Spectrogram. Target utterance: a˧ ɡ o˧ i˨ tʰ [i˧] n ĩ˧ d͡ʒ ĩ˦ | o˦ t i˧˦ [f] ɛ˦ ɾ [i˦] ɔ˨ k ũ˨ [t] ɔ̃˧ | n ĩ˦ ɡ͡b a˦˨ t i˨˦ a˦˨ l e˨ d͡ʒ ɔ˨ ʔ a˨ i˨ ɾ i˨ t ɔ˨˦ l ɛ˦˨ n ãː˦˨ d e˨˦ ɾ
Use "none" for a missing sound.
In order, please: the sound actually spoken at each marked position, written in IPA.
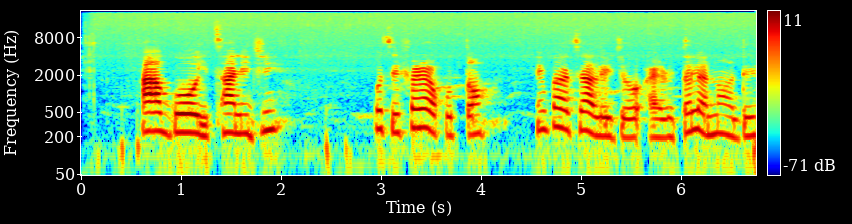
a˧, f, ɛ˦, t

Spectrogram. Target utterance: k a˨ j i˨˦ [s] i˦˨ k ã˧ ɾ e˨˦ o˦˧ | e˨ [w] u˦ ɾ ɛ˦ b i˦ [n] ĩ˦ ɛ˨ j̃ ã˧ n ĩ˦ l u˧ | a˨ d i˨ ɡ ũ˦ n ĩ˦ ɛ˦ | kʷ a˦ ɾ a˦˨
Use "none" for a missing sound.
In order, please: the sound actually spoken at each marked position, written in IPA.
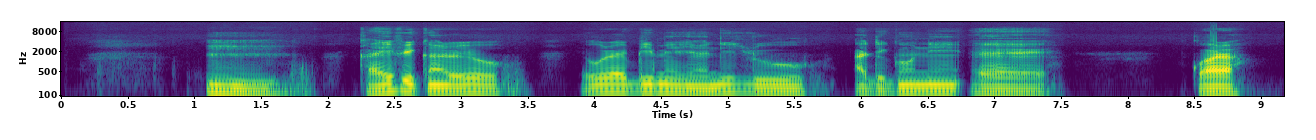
f, w, m

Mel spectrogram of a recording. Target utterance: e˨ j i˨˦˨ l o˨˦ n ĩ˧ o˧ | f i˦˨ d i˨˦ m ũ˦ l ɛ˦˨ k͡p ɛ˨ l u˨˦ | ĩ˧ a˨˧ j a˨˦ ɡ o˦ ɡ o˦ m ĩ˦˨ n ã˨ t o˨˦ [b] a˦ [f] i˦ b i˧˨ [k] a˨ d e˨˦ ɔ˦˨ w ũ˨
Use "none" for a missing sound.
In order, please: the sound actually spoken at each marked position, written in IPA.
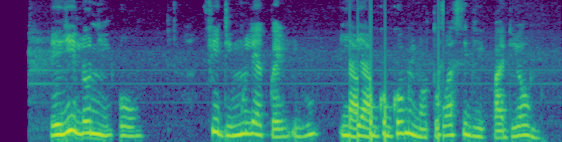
w, s, k͡p

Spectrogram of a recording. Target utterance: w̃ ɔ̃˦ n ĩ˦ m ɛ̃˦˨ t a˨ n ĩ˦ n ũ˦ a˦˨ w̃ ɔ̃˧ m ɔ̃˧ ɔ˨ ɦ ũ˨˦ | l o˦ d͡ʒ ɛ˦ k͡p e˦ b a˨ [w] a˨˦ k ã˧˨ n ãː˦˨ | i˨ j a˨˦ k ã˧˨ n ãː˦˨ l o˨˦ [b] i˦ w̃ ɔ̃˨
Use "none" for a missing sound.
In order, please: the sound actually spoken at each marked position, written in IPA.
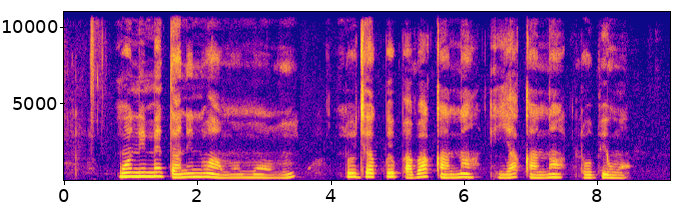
b, b

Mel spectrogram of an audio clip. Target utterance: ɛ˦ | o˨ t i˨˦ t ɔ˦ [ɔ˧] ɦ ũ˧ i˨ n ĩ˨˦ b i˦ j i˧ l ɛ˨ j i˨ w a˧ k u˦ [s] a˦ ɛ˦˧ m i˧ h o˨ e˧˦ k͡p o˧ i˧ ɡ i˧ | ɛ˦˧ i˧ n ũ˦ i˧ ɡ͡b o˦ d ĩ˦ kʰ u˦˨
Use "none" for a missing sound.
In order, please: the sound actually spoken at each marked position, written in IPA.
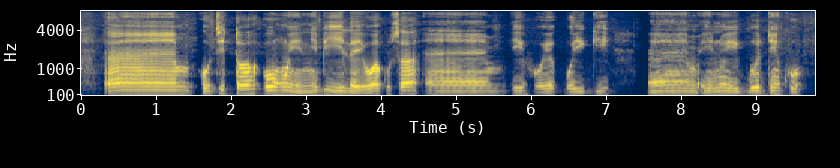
o˧, s

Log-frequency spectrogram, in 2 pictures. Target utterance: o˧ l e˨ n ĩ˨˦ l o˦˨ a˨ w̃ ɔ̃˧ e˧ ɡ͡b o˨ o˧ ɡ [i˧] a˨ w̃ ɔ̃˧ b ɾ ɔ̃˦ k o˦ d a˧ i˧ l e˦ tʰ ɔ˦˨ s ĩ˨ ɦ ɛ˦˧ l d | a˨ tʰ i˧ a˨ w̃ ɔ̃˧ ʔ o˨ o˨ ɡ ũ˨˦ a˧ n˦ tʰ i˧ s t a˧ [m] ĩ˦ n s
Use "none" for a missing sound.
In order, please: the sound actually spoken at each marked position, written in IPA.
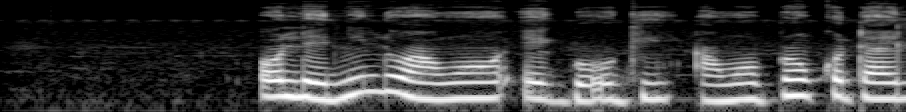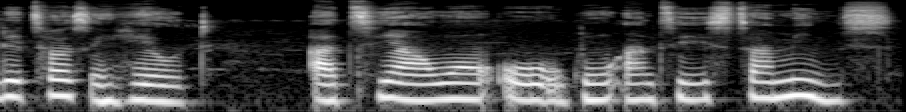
i˧, m

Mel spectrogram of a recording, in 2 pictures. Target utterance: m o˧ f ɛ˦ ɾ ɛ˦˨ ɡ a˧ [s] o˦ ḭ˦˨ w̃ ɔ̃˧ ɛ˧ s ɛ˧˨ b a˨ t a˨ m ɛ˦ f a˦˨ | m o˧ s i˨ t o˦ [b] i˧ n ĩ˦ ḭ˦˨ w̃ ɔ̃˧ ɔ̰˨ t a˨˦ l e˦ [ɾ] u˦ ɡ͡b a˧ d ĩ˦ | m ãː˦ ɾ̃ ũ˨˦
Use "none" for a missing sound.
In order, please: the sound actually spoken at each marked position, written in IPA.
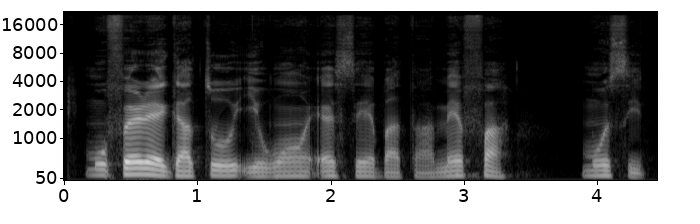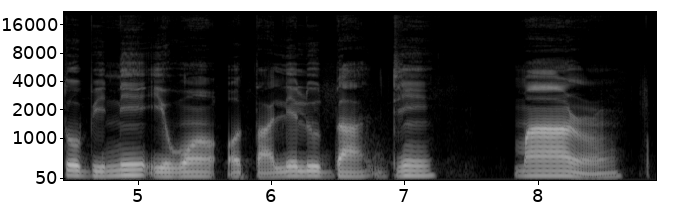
t, b, l

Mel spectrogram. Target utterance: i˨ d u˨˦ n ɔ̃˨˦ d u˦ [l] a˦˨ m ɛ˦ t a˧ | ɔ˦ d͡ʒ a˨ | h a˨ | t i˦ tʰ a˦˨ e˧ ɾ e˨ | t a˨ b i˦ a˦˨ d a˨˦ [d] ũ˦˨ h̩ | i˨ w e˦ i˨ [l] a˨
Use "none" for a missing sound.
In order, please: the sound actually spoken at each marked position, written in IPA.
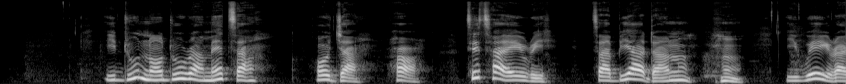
ɾ, n, ɾ

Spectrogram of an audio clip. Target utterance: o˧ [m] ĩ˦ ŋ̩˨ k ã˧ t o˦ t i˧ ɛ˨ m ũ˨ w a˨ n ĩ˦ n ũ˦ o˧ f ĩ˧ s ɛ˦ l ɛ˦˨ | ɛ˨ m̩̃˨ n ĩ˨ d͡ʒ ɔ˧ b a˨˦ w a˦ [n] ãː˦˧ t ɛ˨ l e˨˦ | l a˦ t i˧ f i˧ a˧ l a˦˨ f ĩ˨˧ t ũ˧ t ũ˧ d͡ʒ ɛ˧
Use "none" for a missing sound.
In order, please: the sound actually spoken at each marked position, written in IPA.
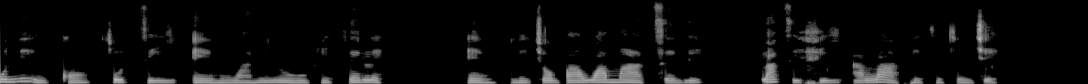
n, m

